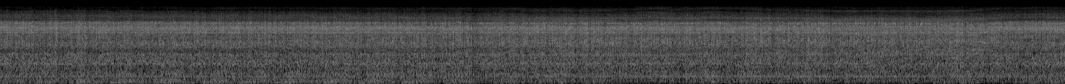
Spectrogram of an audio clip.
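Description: Biax electric power scraper running steadily, its reciprocating blade scraping a cast-iron dovetail way to take down the high spots shown by the ink transfer.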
